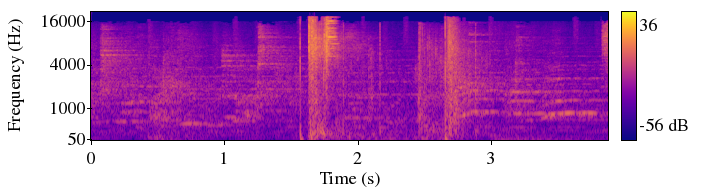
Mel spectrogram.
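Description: Gunfire in a shootout: two sharp, loud shots crack out over a dense, noisy bed of battle sound.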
